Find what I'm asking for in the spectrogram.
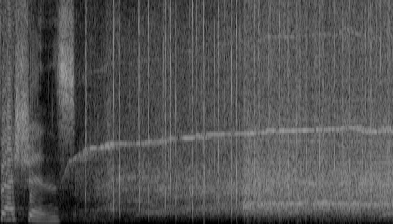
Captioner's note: applause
